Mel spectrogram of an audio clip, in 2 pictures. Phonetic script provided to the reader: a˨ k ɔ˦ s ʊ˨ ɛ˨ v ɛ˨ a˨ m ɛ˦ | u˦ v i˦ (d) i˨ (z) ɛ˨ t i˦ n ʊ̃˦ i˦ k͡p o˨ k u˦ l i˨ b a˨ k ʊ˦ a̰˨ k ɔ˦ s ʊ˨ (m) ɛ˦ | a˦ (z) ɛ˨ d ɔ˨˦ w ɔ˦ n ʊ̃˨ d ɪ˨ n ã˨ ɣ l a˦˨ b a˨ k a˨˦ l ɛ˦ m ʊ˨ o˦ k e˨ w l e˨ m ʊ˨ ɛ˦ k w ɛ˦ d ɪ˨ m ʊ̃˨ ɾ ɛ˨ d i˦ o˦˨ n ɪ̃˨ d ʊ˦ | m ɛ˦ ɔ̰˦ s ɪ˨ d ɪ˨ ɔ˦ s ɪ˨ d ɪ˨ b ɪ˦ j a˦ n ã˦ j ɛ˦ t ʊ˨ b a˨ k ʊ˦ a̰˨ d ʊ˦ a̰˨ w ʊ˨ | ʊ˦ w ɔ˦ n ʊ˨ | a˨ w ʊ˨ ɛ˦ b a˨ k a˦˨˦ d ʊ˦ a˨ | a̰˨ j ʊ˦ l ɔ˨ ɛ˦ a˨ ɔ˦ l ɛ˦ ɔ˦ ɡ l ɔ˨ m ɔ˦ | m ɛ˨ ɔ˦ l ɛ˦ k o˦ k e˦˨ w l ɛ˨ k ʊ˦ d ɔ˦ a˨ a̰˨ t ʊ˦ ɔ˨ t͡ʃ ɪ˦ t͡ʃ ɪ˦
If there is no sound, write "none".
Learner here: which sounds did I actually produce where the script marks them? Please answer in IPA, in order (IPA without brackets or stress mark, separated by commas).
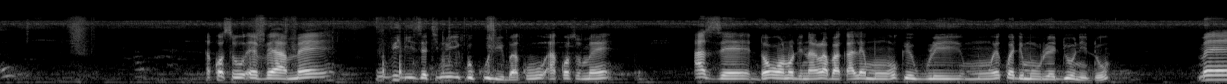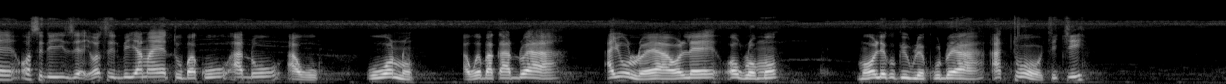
d, z, m, z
